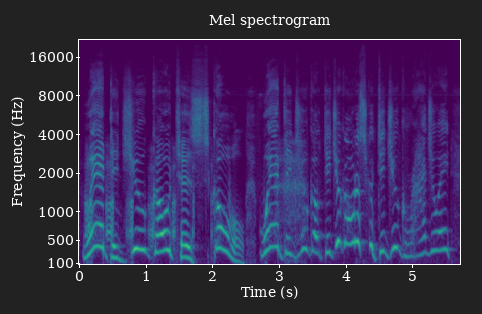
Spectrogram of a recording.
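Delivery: high, loud exasperated coach tirade; mocking Brooklyn coach rant; yelling coach. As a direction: berate the player like an old-school coach. Coach yelling at hockey player.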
